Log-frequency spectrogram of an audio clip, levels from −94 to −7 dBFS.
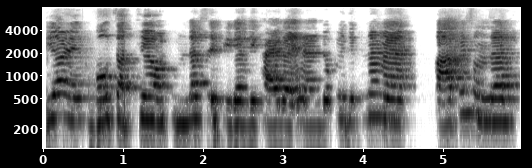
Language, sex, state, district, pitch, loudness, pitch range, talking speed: Hindi, female, Bihar, Supaul, 250 Hz, -14 LUFS, 235-260 Hz, 180 wpm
